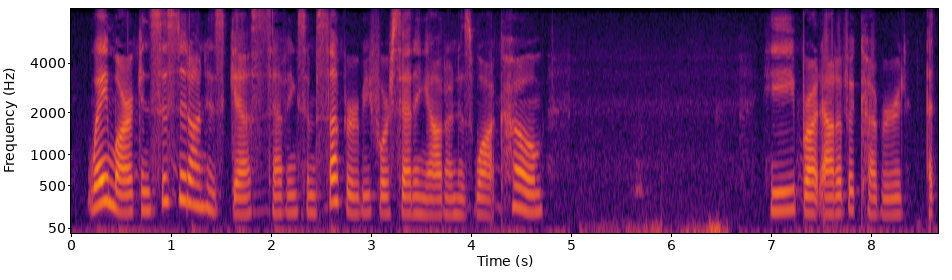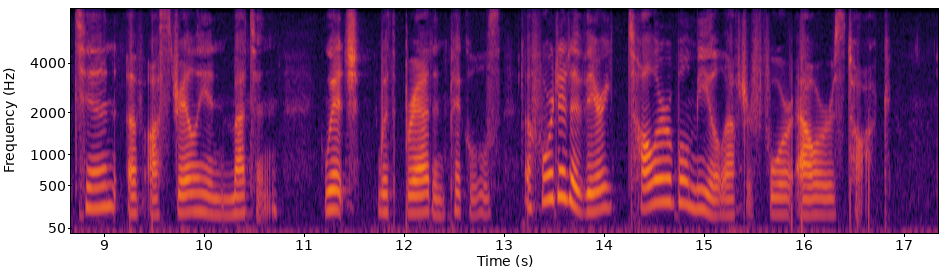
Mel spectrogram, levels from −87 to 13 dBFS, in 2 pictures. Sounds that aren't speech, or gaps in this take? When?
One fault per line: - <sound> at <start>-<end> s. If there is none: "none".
- bark at 5.1-6.6 s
